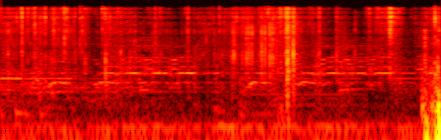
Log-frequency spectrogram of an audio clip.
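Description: Soft background music with faint crinkling of a plastic mailer bag being cut open with scissors, and a sharp click a little under three seconds in.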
